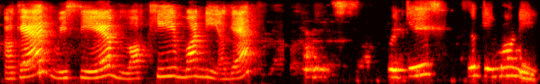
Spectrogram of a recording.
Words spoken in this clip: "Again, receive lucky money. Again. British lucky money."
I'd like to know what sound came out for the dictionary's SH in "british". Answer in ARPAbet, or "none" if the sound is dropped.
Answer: S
